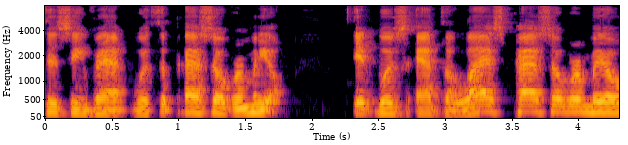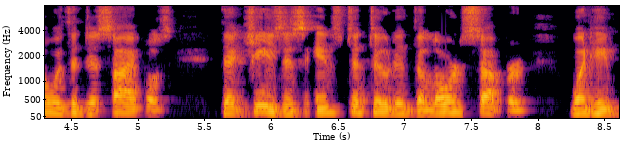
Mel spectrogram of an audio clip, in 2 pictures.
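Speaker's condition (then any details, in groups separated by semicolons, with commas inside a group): No condition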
